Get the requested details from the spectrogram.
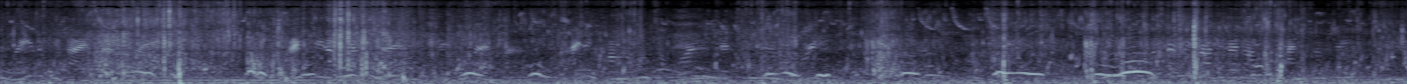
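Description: Young girls chatter and giggle softly.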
